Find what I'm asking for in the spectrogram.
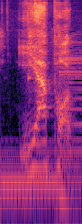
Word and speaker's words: JAPO: しかし実を言いますと JAPO のジャポと書いてヤポと読むというね、ややこしいんですけれども、ただこれちょっと説明しますと、あのヤポ JAPO、これはアイヌの言葉で陸の子供っていう意味なんですね、うん。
